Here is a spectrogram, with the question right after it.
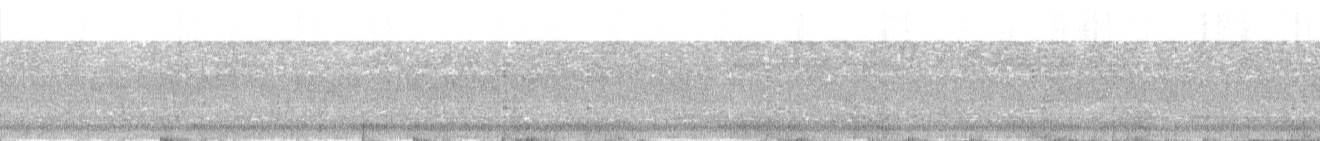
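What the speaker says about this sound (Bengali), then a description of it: "এরকমভাবে তেলের উপর সব সবজিগুলো ভেজে নেওয়া হচ্ছে।" Mixed vegetables fry in hot oil in a pan, a loud, steady close-up sizzle and hiss with bursts of crackle and occasional stirring scrapes, continuous throughout with no talk.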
